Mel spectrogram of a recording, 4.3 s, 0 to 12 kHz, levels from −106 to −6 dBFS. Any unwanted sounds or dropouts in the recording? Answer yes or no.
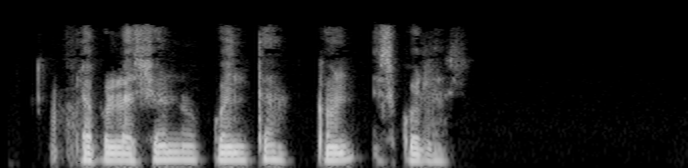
no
